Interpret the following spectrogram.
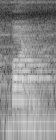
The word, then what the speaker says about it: one: Actually, we should not pronounce 1 rupee note. We have to pronounce bun. W-O-N. Bun, rupee, note. Bun, ba. Ba is the consonant, okay.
